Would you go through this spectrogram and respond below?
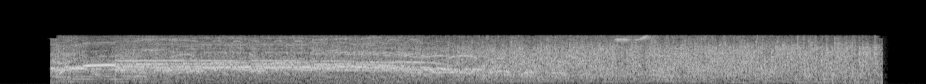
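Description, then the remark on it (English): A crowd applauds loudly and steadily for about eight seconds, a dense wash of clapping mixed with cheers and a few high whoops early on, before cutting off abruptly. “And the audience, the audience was applauding you, man.”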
